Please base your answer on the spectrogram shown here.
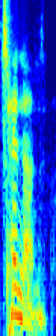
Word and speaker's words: tenant: tenant okay tenant tenant tenant tenant okay make sure to pronounce the T at the end tenant tenant there you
